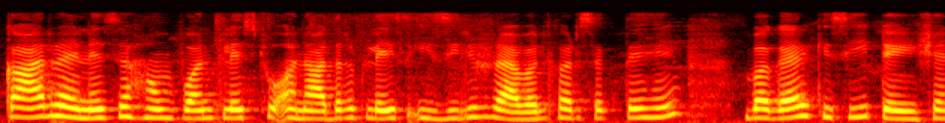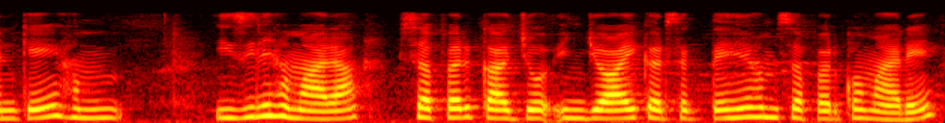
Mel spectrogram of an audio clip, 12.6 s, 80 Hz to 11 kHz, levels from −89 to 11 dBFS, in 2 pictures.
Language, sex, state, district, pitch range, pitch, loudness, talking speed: Hindi, female, Uttar Pradesh, Varanasi, 215-240 Hz, 225 Hz, -16 LUFS, 155 wpm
